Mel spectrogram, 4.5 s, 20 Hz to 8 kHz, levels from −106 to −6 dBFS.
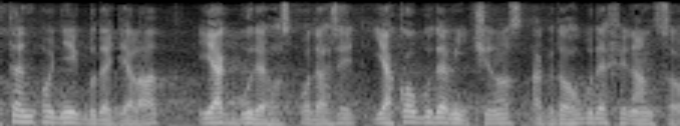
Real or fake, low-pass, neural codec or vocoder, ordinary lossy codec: real; 7.2 kHz; none; AAC, 48 kbps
